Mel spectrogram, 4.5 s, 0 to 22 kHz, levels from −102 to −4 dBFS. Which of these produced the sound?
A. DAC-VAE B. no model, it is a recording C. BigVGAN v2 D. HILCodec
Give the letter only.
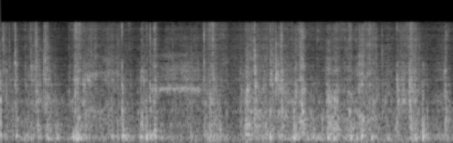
D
